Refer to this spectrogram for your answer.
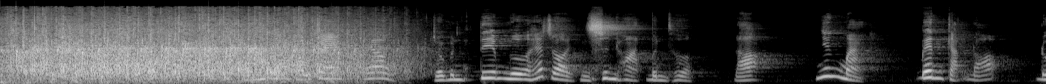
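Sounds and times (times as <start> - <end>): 
audience applause at a Buddhist dharma talk: 0.0 - 4.4
speech: 4.4 - 10.4.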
